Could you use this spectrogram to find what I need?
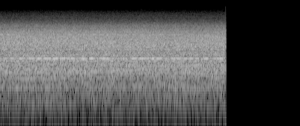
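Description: A floor grinding machine whirs and hisses steadily over a concrete floor.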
